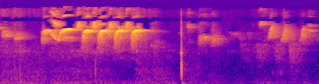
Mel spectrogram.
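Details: A Black siskin, around the time of its first egg, gives a quick run of five high, bright chirps, then a single sharp click and a few thin twittering notes.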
